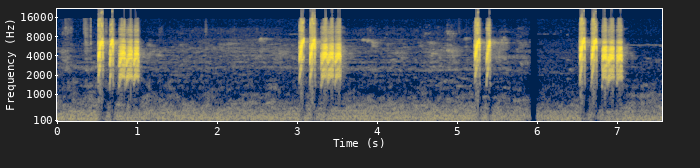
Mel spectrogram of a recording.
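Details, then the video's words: Cinereous tit (gelatik batu), said to sing tirelessly with a clear voice, giving short clusters of three to five high, sharp chirps roughly every two seconds over steady low hum. "ngotot suara jernih, gelatik batu gacor"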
